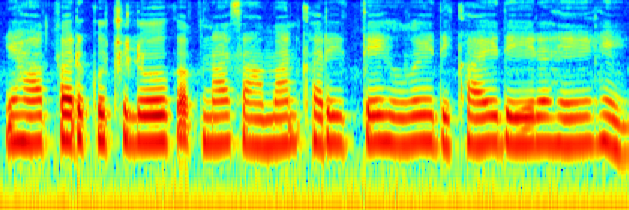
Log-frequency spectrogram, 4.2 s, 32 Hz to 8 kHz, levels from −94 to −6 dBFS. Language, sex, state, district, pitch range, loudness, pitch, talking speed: Hindi, female, Rajasthan, Jaipur, 185-195 Hz, -18 LUFS, 190 Hz, 170 wpm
